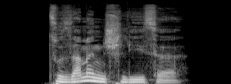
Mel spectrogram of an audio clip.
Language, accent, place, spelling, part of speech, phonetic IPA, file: German, Germany, Berlin, zusammenschließe, verb, [t͡suˈzamənˌʃliːsə], De-zusammenschließe.ogg
- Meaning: inflection of zusammenschließen: 1. first-person singular dependent present 2. first/third-person singular dependent subjunctive I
